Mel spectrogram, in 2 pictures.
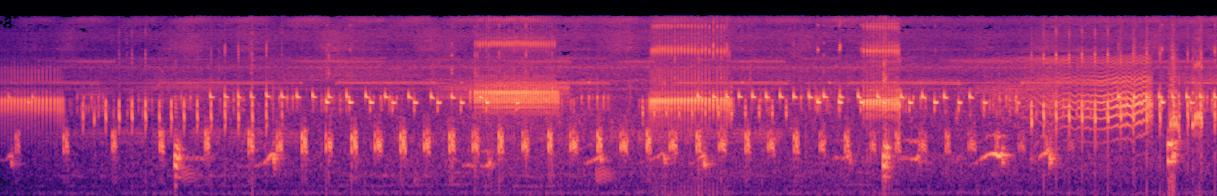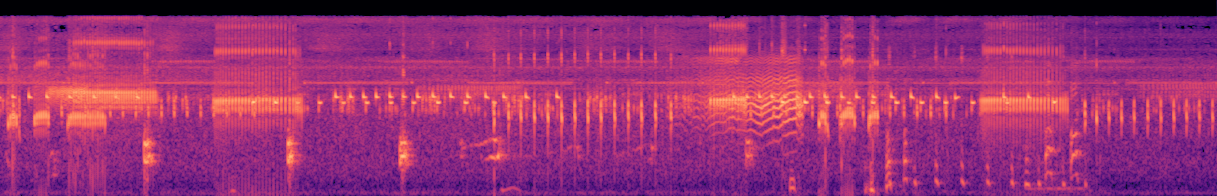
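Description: A dense chorus of frogs calls continuously, with rapid ticking, clicking pulses and bright chirps layered over one another, loud and close, occasional higher trills cutting through throughout.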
